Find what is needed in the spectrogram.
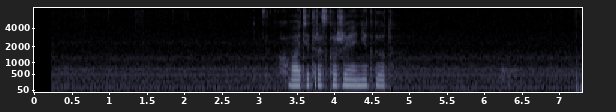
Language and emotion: Russian, neutral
